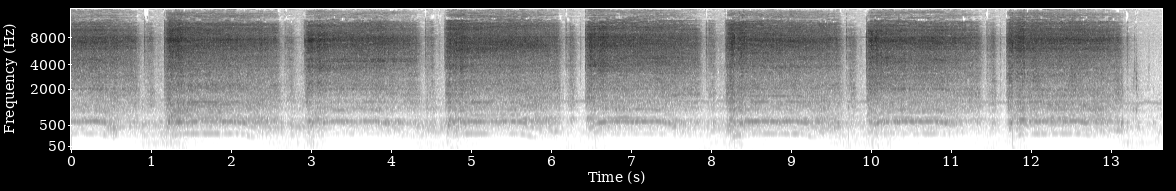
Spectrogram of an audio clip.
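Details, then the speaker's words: Homemade LEGO Mindstorms NXT emergency ventilator prototype running its programmable cycle without the bag: repeating whirring motor-and-gear runs, about 34 per minute, each separated by a brief pause. "This cycle will continue until stopped. Each part of the sequence is programmable, allowing for different types of cycles for different situations."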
